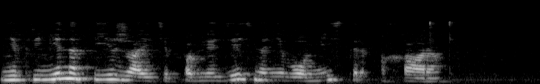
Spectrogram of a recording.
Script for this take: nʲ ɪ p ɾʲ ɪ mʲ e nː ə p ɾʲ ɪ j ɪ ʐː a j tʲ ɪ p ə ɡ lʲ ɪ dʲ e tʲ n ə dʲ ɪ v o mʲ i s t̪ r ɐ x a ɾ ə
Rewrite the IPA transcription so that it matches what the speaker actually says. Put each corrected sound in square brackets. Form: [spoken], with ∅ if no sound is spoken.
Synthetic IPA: nʲ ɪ p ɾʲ ɪ mʲ e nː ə p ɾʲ ɪ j ɪ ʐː a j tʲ ɪ p ə ɡ lʲ ɪ dʲ e tʲ n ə [nʲ] ɪ v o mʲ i s t̪ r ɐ x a ɾ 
